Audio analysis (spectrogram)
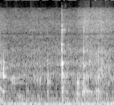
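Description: Diced potatoes and canned diced tomatoes stirred into a pot of beef stew, a quiet simmering hiss broken by a sharp utensil clink and a few soft scrapes.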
